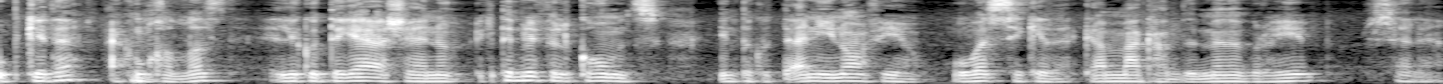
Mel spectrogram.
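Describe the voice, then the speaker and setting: Speaking quietly and very fast with an Egyptian accent, a man keeps a medium pitch and fairly even intonation amid noticeable background noise. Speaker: content creator. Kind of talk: comedy sketch monologue. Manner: quiet, lowered voice.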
